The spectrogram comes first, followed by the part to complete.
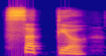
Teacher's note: તમારો અવાજ સ પર એક ભાર મૂકે છે. ત્યાં અટકે છે.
